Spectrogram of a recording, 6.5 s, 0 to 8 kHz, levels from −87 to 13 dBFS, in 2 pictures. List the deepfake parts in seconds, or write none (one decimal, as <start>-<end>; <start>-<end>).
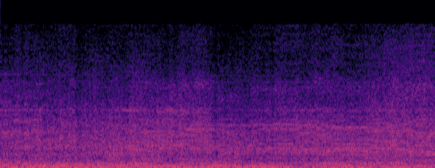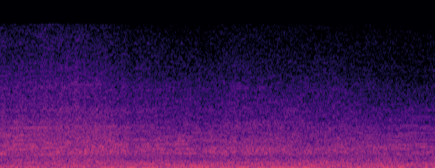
0.6-3.7; 4.2-4.9; 6.0-6.5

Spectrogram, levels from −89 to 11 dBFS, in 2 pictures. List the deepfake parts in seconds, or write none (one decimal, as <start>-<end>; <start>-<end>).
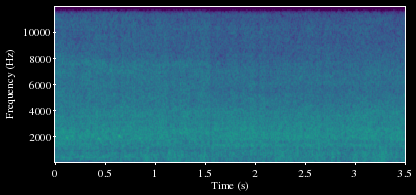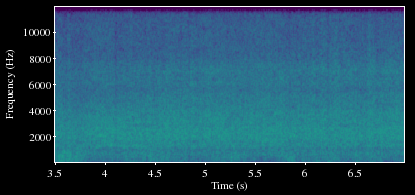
0.0-4.2; 4.9-5.8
